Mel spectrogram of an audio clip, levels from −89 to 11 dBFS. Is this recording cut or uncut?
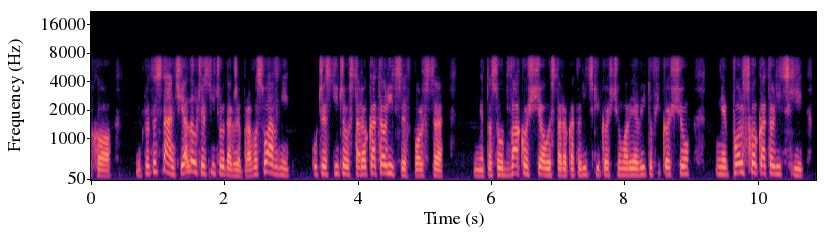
uncut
